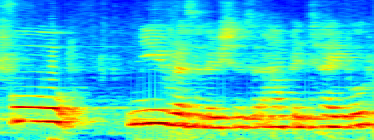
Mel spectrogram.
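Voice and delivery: ordinary talk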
